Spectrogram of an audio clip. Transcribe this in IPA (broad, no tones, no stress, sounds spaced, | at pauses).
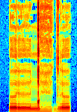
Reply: ə ɾ ɘː ŋ͡ǃ ɛ̤ ɡ r ə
